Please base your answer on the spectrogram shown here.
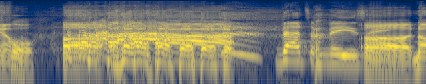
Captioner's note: all laughing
